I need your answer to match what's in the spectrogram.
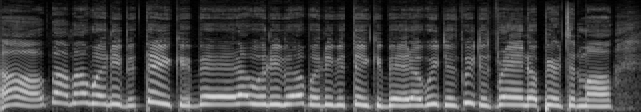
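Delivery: acted laughing through words, very high pitch. A mother retells her son calling back after her urgent text, imitating Oziah laughing. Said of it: "And he's laughing".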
